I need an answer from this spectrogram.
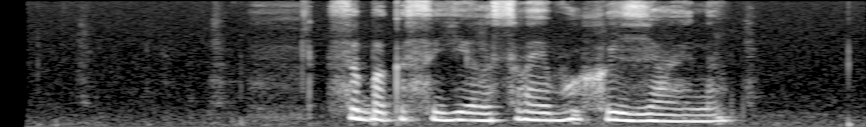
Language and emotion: Russian, neutral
